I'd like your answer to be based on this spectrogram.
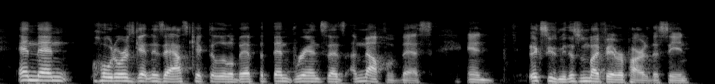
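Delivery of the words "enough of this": ordinary talk, nothing marked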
